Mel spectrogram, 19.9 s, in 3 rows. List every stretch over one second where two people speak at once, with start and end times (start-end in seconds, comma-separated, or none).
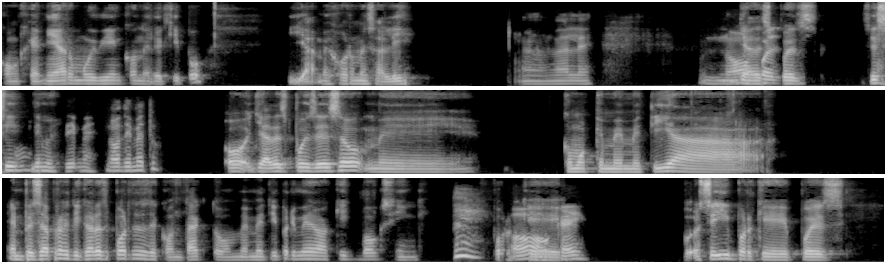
none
